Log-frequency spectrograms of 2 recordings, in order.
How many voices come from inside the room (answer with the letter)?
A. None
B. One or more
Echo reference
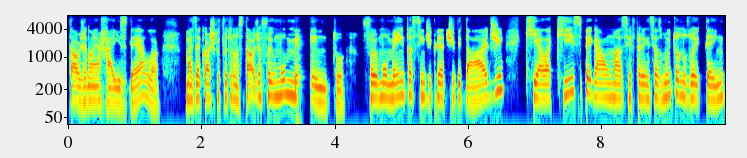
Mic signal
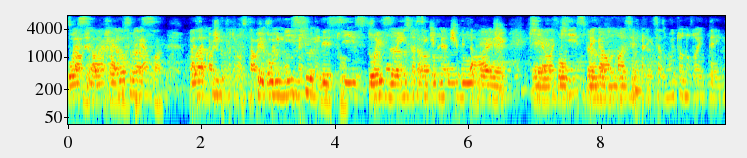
B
